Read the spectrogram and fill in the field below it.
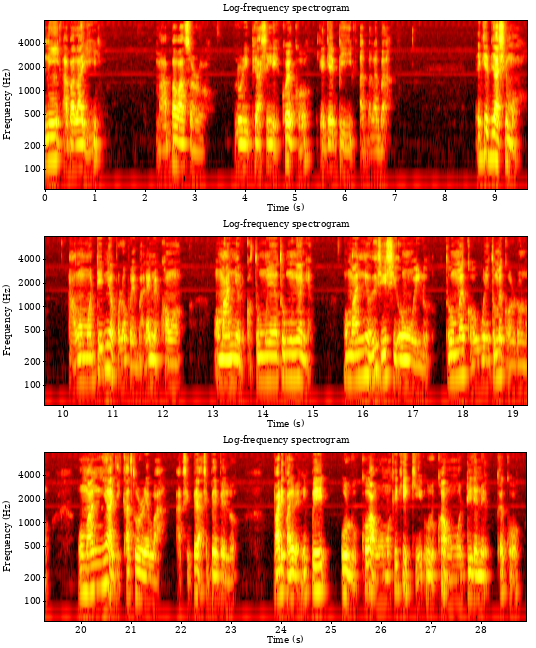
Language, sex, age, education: Yoruba, male, 30-45, primary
